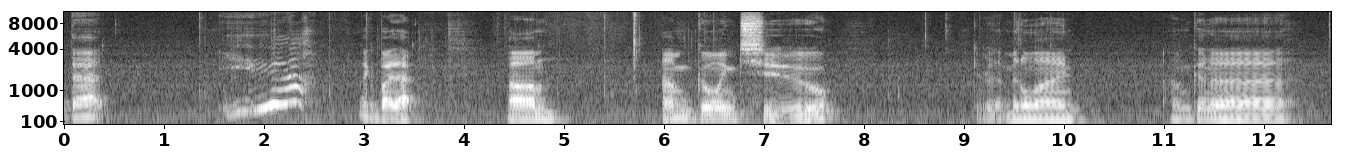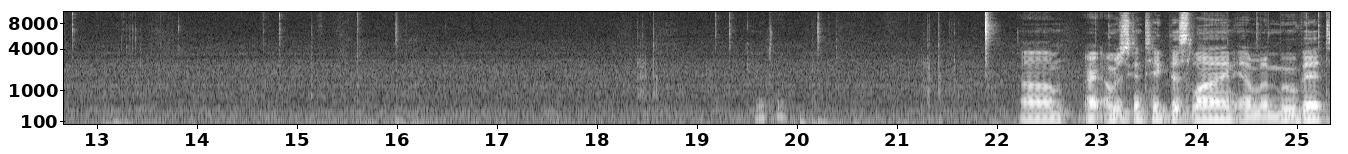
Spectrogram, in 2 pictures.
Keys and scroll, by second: 8.3 e, 10.0 space, 16.1 f, 18.7 space, 20.3 f, 21.5 space, 24.7 m.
